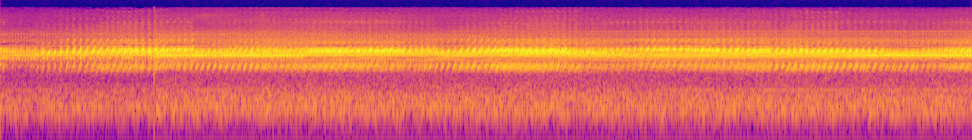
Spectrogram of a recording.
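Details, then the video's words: Frogs and toads calling together in a dense, unbroken chorus of fast pulsed croaks and high chirping trills, several voices overlapping in steady bands with no pauses. "Frogs and Toads Symphony"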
